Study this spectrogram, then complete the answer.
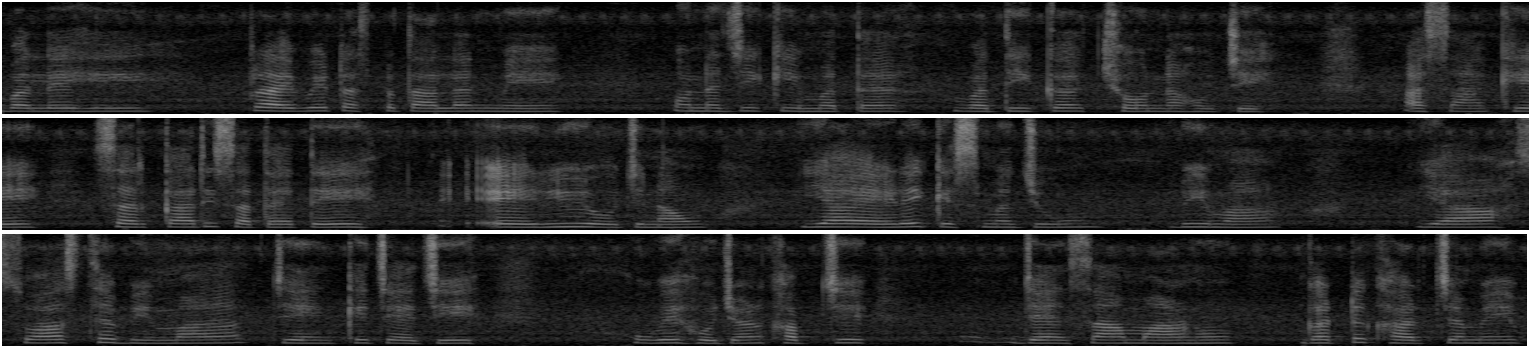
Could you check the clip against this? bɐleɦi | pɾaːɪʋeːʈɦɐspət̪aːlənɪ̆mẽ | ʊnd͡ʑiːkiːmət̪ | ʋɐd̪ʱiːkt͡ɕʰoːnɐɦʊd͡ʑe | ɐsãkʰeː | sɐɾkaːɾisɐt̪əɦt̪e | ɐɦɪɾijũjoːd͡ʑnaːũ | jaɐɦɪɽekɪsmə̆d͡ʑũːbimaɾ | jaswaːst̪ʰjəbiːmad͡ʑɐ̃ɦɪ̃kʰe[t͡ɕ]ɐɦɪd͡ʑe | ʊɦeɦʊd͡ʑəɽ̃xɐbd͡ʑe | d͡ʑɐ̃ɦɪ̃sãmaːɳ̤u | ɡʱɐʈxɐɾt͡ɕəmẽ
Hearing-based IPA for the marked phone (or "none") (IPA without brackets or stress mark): t͡ɕ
